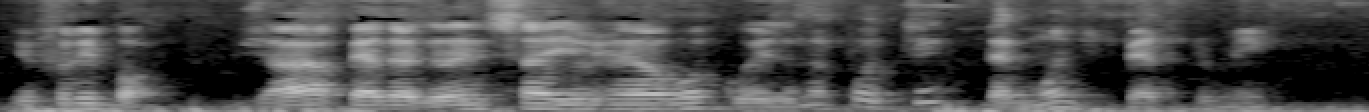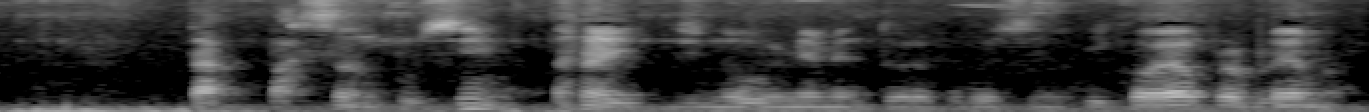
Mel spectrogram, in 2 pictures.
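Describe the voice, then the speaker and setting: A man's voice: on the low side, fairly even intonation, brisk. A man hosting a live stream, telling rambling anecdotes and acting out the dialogue, with frequent tag questions. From Brazil. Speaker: host. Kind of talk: casual live-stream storytelling. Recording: muffled live-stream audio with background noise.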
